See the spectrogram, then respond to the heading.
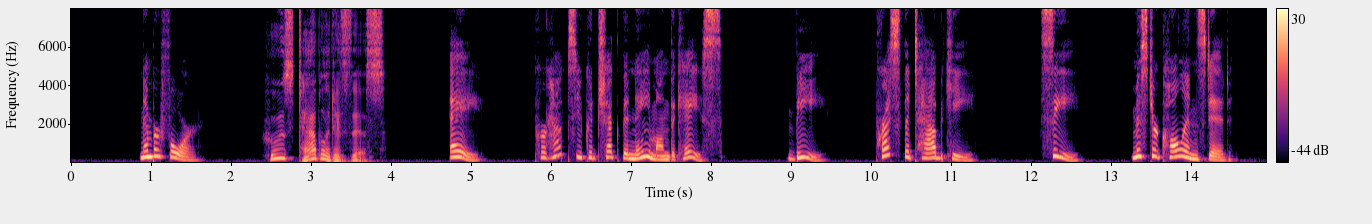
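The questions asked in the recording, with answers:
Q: Whose tablet is this?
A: A: Perhaps you could check the name on the case.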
